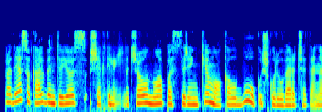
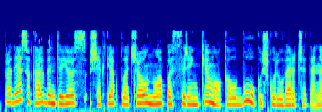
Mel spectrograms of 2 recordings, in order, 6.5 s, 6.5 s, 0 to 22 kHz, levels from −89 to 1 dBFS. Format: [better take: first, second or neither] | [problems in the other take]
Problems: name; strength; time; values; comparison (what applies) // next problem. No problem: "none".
second | noise reduction (neural mask model DeepFilterNet 3)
